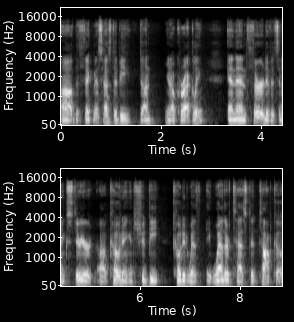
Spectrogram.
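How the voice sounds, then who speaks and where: With a bright, sharp tone, a man speaks at a fairly low pitch with ordinary pitch variation. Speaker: wildfire mitigation consultant and presenter. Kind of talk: webinar Q&A answering audience questions. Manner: fast.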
